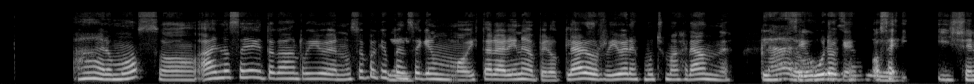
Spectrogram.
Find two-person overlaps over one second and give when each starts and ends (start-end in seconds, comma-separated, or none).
7.8-9.1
